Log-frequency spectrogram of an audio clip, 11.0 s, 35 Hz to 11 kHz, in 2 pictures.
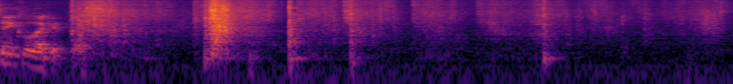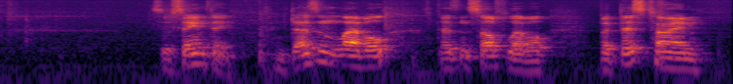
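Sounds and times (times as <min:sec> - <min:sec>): trowel scraping mortar in bucket: 0:00.5 - 0:05.5.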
